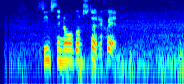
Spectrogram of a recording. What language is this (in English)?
Swedish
